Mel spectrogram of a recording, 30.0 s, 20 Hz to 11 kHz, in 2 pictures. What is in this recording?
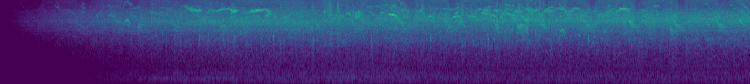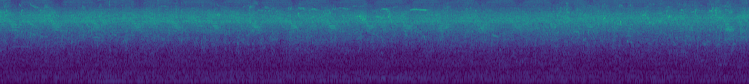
Soundscapes > Urban
AMBUrbn Late Summer Evening Chorus Cicadas Birds Insects Pedestrians Chatting Passing Vehicles Downtown Kansas City Street River Market Usi Pro AB RambleRecordings 001
This is the sound of the street outside of my apartment in Downtown Kansas City, Missouri. This was recorded on a Friday evening, around 21:00h in late August. The original intention was to capture just the birds and cicadas, but being a busy Friday night, I also caught some pedestrian chatter and vehicle traffic. My mics are a pair of Uši Pros, mounted on a stereo bar in an AB configuration on a small tripod. The mics were placed in an open window facing a parking lot and street, with a busy pedestrian path nearby. The audio was lightly processed in Logic Pro, basically just to cut the lows and very slightly boost the mid-high frequencies where the birds and cicadas were making the most noise. The weather was in the low 20s celsius, fairly humid, and overcast.
ambience, birds, chatter, cicada, cricket, evening, field-recording, insect, nature, night, pedestrians, summer, traffic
